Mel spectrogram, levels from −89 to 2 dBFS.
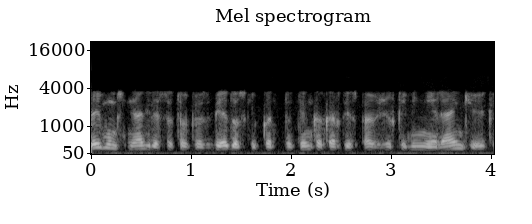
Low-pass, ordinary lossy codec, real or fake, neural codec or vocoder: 7.2 kHz; MP3, 64 kbps; real; none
